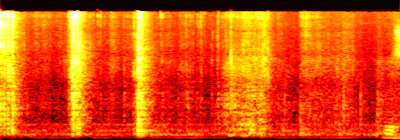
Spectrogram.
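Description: A nylon shell jacket being handled and opened by gloved hands: three sharp clicks in the first second and a half, then fabric rustling.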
